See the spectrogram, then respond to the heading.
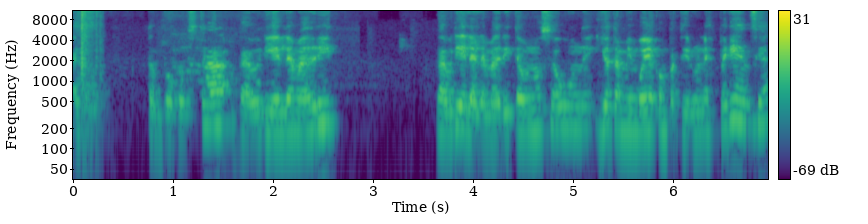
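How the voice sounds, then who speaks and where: A woman with a Peruvian accent speaks at a medium pitch with ordinary pitch variation. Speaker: educator and psychologist, panel moderator. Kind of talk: panel discussion.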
